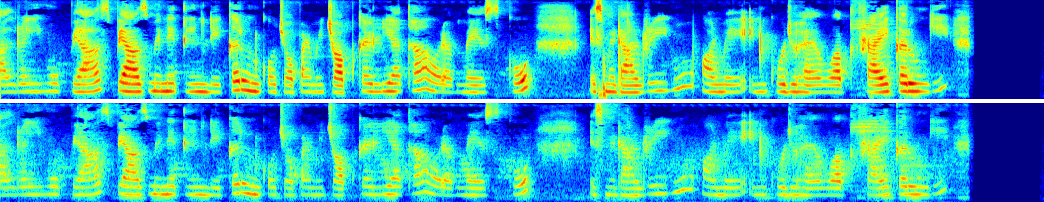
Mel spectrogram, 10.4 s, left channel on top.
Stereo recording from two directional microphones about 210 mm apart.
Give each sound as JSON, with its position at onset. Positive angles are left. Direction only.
{"t": 0.0, "sound": "a woman's voice", "side_deg": 35}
